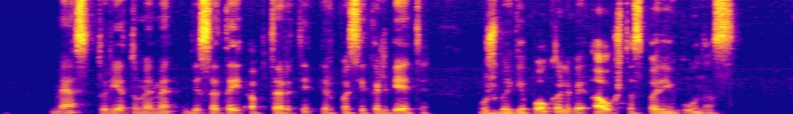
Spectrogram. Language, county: Lithuanian, Vilnius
